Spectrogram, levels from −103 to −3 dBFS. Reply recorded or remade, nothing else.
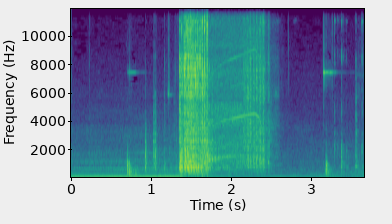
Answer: recorded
